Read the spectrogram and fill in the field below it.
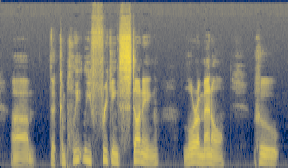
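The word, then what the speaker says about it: Mennell: completely freakin stunning Laura mental who I think mental is how you pronounce her last name but she's beautiful she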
